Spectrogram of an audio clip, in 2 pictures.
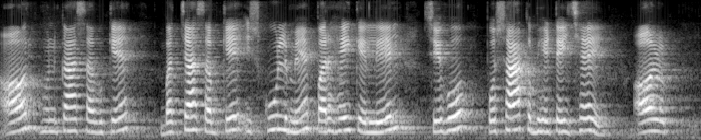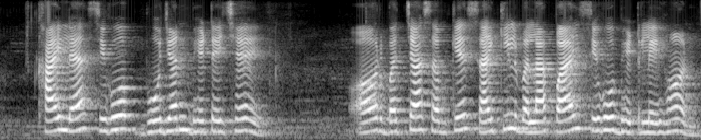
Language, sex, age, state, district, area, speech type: Maithili, female, 45-60, Bihar, Madhubani, rural, spontaneous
